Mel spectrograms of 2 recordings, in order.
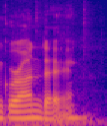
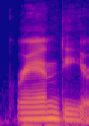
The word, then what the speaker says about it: Grande: her name's not even Grande I heard her say on a talk show that it's pronounced Grandy or something minut minut her real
